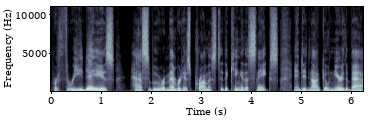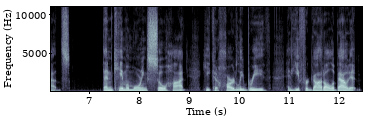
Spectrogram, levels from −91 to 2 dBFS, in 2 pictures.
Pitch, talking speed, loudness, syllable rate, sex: 130 Hz, 175 wpm, -18 LUFS, 4.7 syllables/s, male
